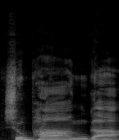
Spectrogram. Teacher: ശുഭാം എന്നുള്ളത് അനുസ്വാരം നമ്മൾ ഉച്ചരിക്കില്ല, അവിടെ അങ്ങ് ഉച്ചരിക്കണം.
